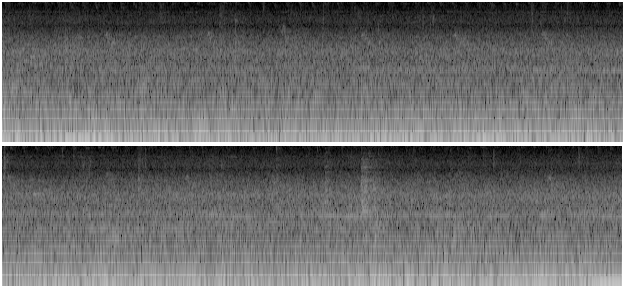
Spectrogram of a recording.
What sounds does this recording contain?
non-machinery impact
